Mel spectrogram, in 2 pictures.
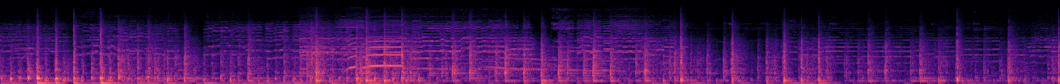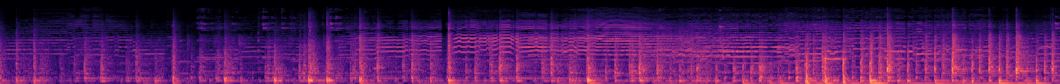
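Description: Bagpipe playing a folk melody over a steady low drone, with drums beating along.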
